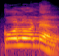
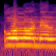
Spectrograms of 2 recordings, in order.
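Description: First: It is said with three syllables, 'col-o-nel'. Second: It is said with three syllables, 'col-o-nel'.

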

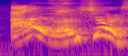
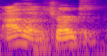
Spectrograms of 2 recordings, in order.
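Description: First: It is said warmly, with affection. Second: It is said plainly, without affection.

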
